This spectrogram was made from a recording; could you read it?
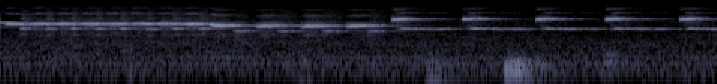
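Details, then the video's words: Male Russian canary's song two months later: a long wavering whistle slides downward, then short clear whistled pulses repeat about twice per second at two pitches. "RUSSIAN CANARY-РУССКАЯ КАНАРЕЙКА"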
